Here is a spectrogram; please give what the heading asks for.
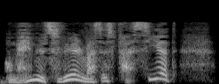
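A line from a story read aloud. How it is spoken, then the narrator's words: Wife calling out. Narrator (German): rief seine Frau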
